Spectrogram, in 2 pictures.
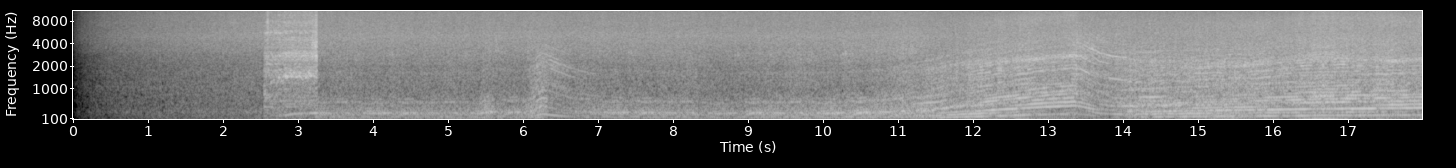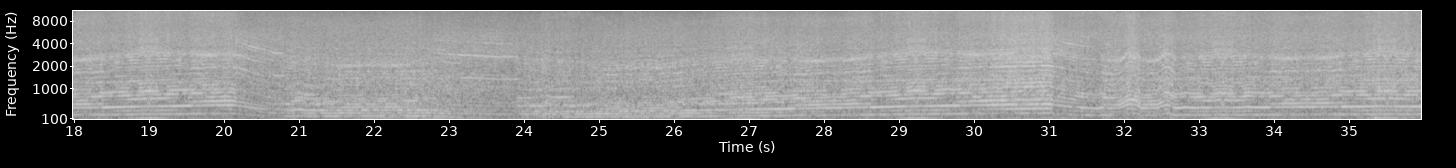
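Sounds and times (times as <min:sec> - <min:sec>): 
Pagani Zonda C12S car: 0:01.8 - 0:35.9.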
